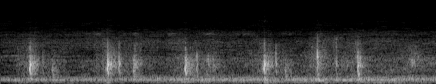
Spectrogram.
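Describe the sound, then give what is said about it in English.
Slow, steady footsteps strike a hard pavement on a dark, deserted street, about seven or eight distinct steps at an even walking pace, each with a slight ringing tail, over a quiet low background hum and no voices. “My footsteps echoed in the quiet street.”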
